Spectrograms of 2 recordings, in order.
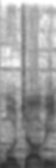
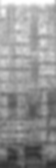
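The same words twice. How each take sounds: First: The middle consonant is a J sound. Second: The middle consonant is an H sound. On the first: The speaker calls it wrong. "I've been calling it the Mojave Desert" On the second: The speaker calls it right. "it's probably Mojave; The Spanish J, which is pronounced H"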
